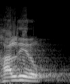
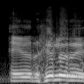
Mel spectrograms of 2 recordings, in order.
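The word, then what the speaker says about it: الخضر: சலாம் சொன்ன உடனே க்காலல் ஹலிர் அவர் நம்ம ஹிரு ஹிர்ங்கறாங்கல்ல ஹிலிர்ங்கிறது வந்து அது சரியான உச்சரிப்பு கிடையாது. அவருடைய பேர் வந்து ஹலிர். ஹலிர் என்பத வந்து என்ன செய்றாங்க நம்ம ஆளுக்கு வந்து ஹிளர் ஹிளர் நபிங்கிறாங்கல்ல ஒருத்தன் ஹீனா போட்டு ஹிளர்ங்கிறான்.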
